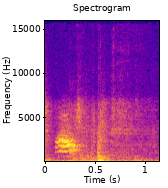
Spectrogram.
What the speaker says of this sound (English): now the cat's mad because I yelled at it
